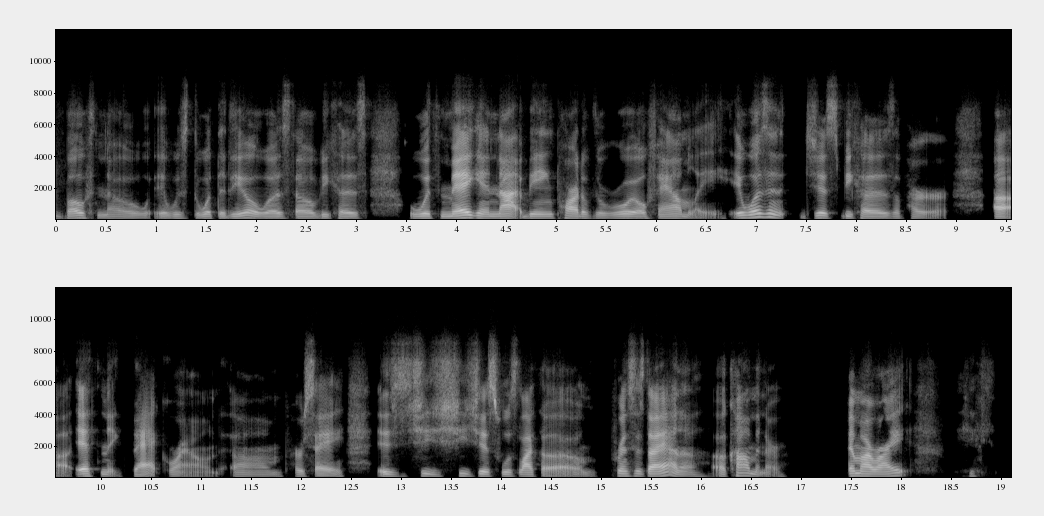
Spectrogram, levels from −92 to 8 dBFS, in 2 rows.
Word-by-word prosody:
both 140 +4 -2
know 110 -2 -9
it 115 - -6
was 115 -1 -9
the - - -13
what 130 +1 -3
the 115 - -5
deal 125 +2 0
was, 115 0 -3
though, 120 0 -3
because 115 0 -5 0.4
with 135 +2 -2
Meghan 140 +1 +7
not 135 -2 +6
being 125 -1 -1
part 135 0 +1
of 125 - -7
the 115 - -8
royal 120 +2 -1
family, 125 +1 -5
it - - +1
wasn't 195 +2 +1 0.2
just 150 -1 -2
because 120 -3 -2
of 115 - -10
her, - - -8 0.4
uh, - - +4
ethnic 145 -2 +3
background, - - -2 0.2
um, 115 -1 -11
per 120 -1 -5
se. 100 -2 -1 0.3
Is 120 -3 -3
she 145 -5 -4
she 145 +5 -3
just 135 +1 +1
was 130 -2 -4
like, 125 -1 +2
um, - - -4
Princess 150 -1 -2
Diana, 120 -5 +5
a - - -3
commoner. - - -3 0.6
Am 155 0 +4
I 145 -1 +8
right? 135 0 +2 0.5
He - - -21
th - - -25
125 Hz, 150 wpm, -25 LUFS, 115-140 Hz, 0.6 s, I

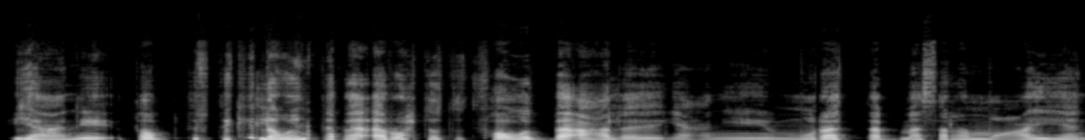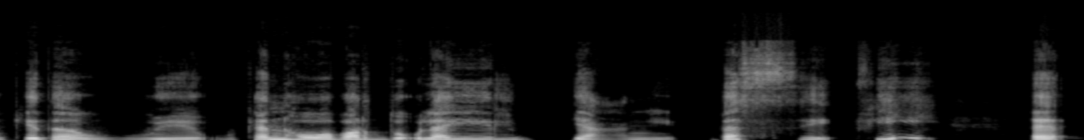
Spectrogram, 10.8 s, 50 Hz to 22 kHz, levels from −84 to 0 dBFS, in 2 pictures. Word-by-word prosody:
يعني 190 -1 +1
طَب 200 -6 +3
تفتكر 310 - -5
لو 285 -6 +7
أنت 335 +3 +2
بقى 285 -4 +5
رُحت 275 +1 -1
تتفاوض 235 0 +1
بقى 220 -1 +6
على 165 -3 -2
يعني 155 +1 -12
مرتب 185 +3 -1
مثلًا 180 0 -4
معيّن 175 +2 -4
كده، 215 +1 +2
و 185 -4 -8 0.5
وكان 230 +7 0
هو 230 +1 +3
برضو 220 -3 +2
قليل 245 +1 -2 0.2
يعني 165 -1 -7 0.2
بس 245 -1 -3 0.2
فيه 320 +4 -4 0.7
أ 205 0 +6
200 Hz, 135 wpm, -22 LUFS, 170-240 Hz, 0.7 s, لو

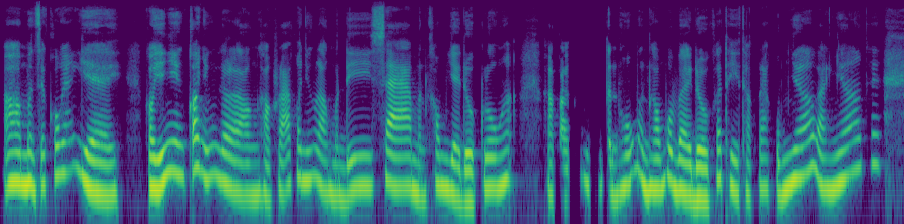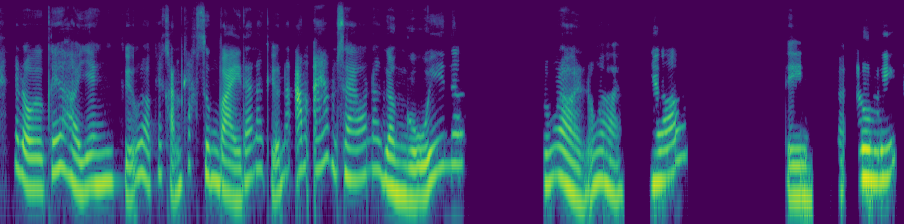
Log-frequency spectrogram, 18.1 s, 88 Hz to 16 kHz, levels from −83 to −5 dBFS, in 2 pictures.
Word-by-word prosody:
Ờ, 230 +1 +3
mình 225 -1 +5
sẽ 220 +2 -3
cố 270 +5 -2
gắng 295 +3 -4
về. 185 -5 +3 0.3
Còn 205 - +5
dĩ 210 - +7
nhiên 285 0 0
có 310 - +2
những 265 -4 -1
l - - -2
lần, 185 -5 0
thật 170 -2 -4
ra, - - -3
có 250 +3 -5
những 240 +1 -1
lần 195 -5 -2
mình 175 -1 -4
đi 210 +4 -1
xa 210 -1 +2
mình 180 -4 -2
không 210 +3 -1
về 175 -3 +1
được 155 +4 0
luôn 205 +1 +1
á, 235 +1 -1 0.3
hoặc 180 -1 -6
là 165 - -3
có - - -34
những 230 -3 -8
tình 190 -5 -4
huống 215 +6 -1
mình 225 -8 0
hổng 200 +1 +2
có 245 - +1
về 195 -4 +3
được 160 -2 +2
á, 245 - -2
thì 205 -3 -2
thật 175 -2 -9
ra 205 - -5
cũng 190 +3 +1
nhớ 265 +7 +1
bạn. 205 -3 0
Nhớ, 265 +8 0
cái 355 - -7 0.4
cái, 320 - -3
rồi 205 -4 +3
cái 300 +8 0
thời 215 -10 +1
gian, 225 +3 +1
kiểu - - -2
là, 280 -4 -1
cái 280 - -7
khoảnh 215 - -3
khắc 360 - -8
sum 255 -4 0
vầy 180 -6 +3
đó 245 - -2
nó, 320 - -7
kiểu, - - -3
nó 285 - -7
ấm 310 - +2
áp - - -1
làm 320 - -5
sao 260 -3 0
á, 270 - -4
nó 315 -1 -5
gần 200 -7 +3
gũi 185 - +2
nó 355 - -2 0.9
đúng 230 +3 -1
rồi, 210 -11 +3
đúng 200 +5 -1
rồi, 215 -6 +1 0.3
nhớ. 225 +1 +4 1.2
Thì, 170 0 +2 0.3
ờ, 190 - -8 0.2
lưu 255 0 +10
luyến, 245 +2 +4
215 Hz, 270 wpm, -24 LUFS, 190-255 Hz, 1.2 s, lưu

